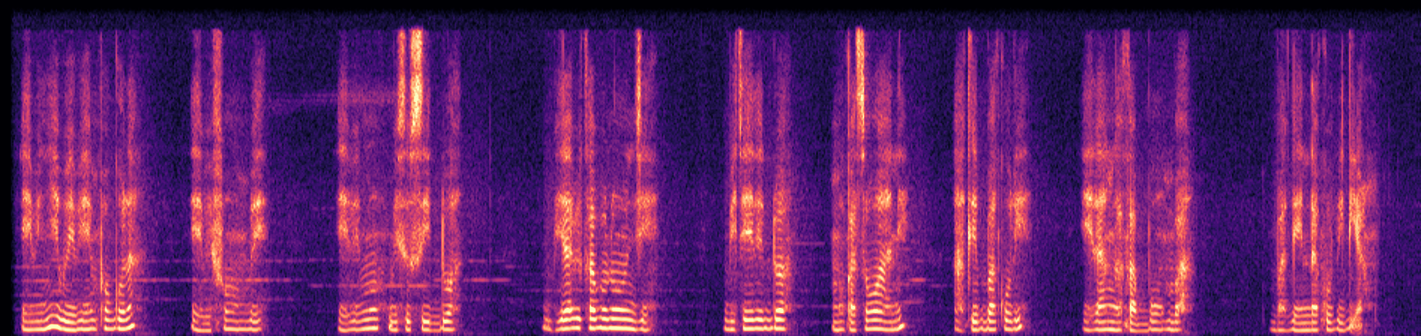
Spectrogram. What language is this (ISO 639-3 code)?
lug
